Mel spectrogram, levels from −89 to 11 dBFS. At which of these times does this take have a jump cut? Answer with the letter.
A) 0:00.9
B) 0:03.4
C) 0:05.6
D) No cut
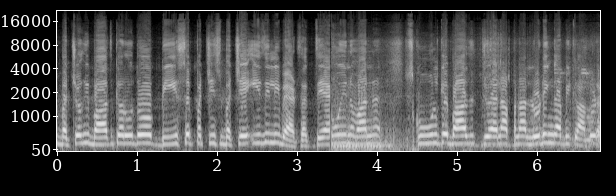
B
